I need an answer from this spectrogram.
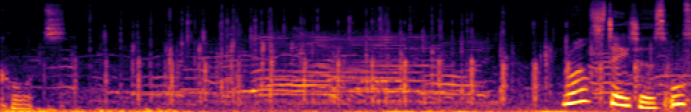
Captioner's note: crowd applauding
